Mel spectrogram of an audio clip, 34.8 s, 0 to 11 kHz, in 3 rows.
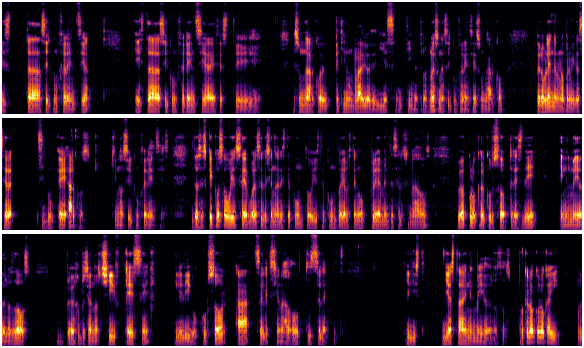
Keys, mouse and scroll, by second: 11.1 right click, 13.0 shift+right click, 25.7 shift+s, 30.4 click.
